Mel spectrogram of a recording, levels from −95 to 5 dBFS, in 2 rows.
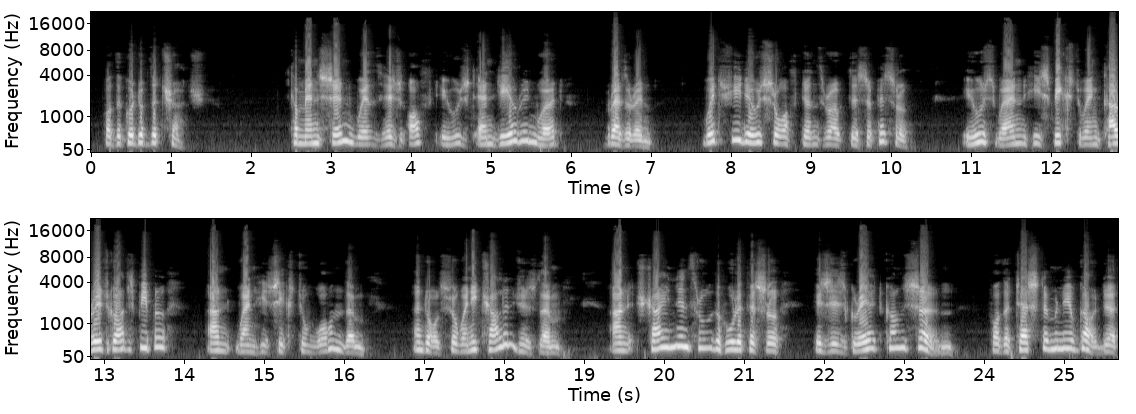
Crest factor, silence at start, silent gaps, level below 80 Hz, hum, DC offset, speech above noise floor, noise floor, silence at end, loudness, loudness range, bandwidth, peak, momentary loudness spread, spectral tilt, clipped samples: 14 dB; 0.2 s; none; -58 dBFS; none; under 0.1%; 50 dB; -62 dBFS; 0 s; -13 LUFS; 4 LU; 13 kHz; 0 dBFS; 10 LU; -6 dB/octave; 0.1%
